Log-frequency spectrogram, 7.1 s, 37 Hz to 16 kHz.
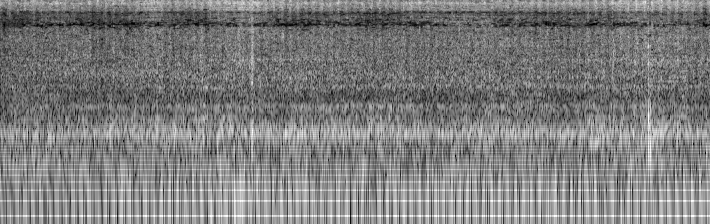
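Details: Honda Activa 6G scooter with missing complaint, unheated single-wire O2 sensor showing no voltage change even when warm and revved: low idle with uneven stumbling beats about three a second; misfire from a faulty oxygen sensor.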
